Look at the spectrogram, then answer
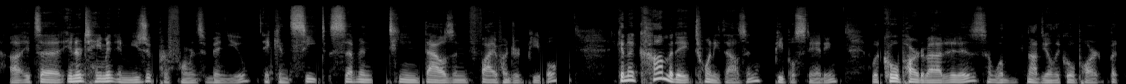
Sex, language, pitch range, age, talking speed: male, English, 100-125 Hz, 30-49, 170 wpm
